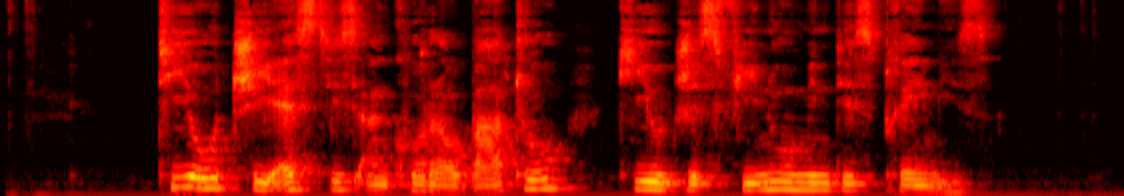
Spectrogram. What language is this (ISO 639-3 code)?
epo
